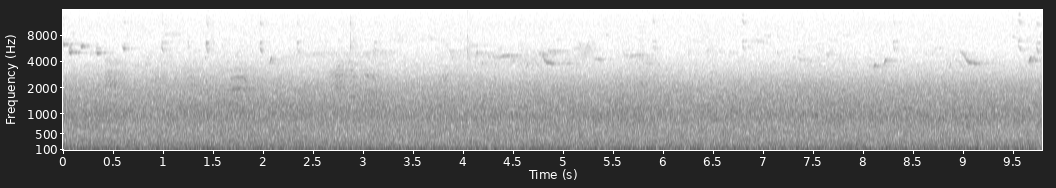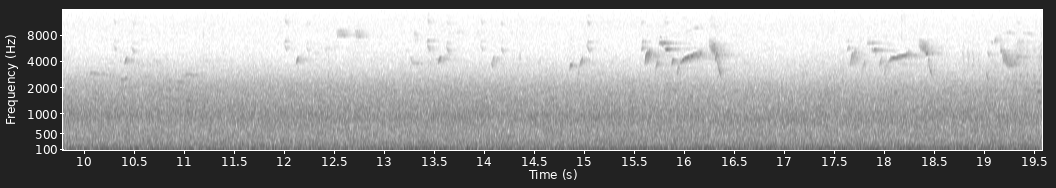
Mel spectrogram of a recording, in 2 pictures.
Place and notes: Contención Island Day 11 inner east - Walking to the sounds of Contención Island Day 11 Friday January 15th
The Poplars Roseworth Avenue The Grove Stoneyhurst Road West Stoneyhurst Road The Quarry Park
Above the traffic noise of Matthew Bank
two women watch their children play
A man limps slowly by
perhaps anticipating icy steps to come
Blackbirds toss the leaf litter
beneath the ash trees
Small birds move through the trees and bushes
on the other side of the park
North East England, England, United Kingdom, 15 January 2021, ~11:00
